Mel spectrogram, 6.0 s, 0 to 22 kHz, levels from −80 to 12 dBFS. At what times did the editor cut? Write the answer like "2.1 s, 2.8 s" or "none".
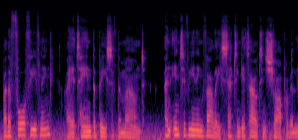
3.2 s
